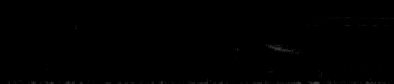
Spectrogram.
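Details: Evening chorus of cicadas at sunset in Yuma, heard as a continuous high, thin buzzing drone. One short descending whistled note cuts in briefly toward the end.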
